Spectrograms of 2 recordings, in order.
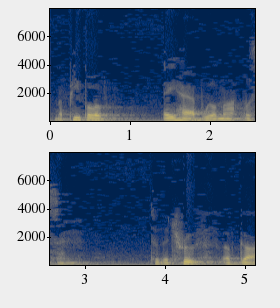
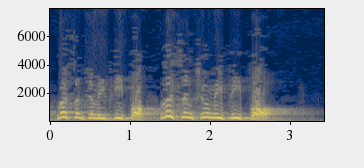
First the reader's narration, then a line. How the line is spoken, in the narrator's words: he's still yelling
